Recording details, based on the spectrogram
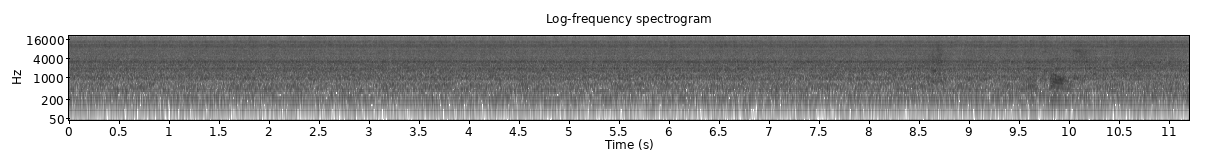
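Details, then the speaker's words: Oil boiler burner that was tripping on safety, after bleeding the pump, new filters at tank and burner, new Firomatic valve and new nozzle: steady even roar with smooth airy rush, no surging or cutting out. Normal burner firing. "Alright, she should fire right up now."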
